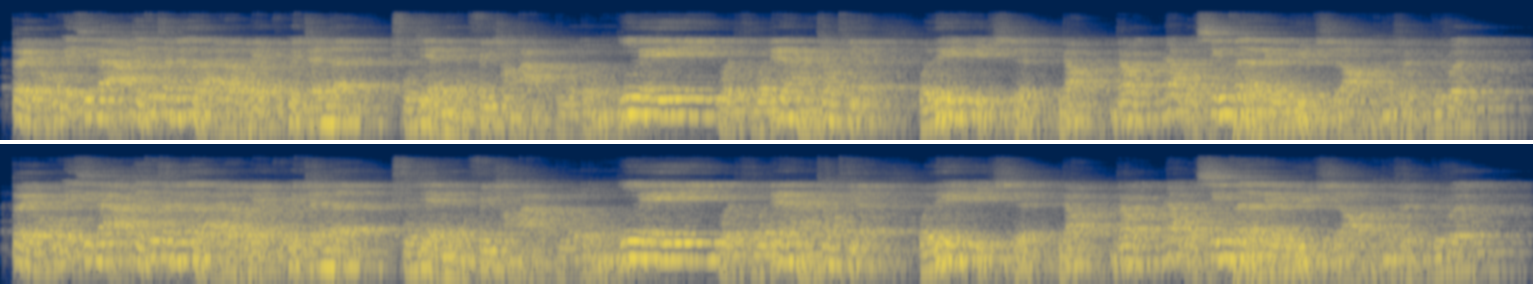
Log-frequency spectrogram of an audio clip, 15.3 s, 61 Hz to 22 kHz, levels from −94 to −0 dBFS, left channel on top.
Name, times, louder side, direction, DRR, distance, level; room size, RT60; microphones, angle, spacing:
voice 1, 0.1-3.6 3.9-10.3 10.6-10.8 11.1-14.6, equal, 20° left, -12 dB, 2.5 m, -18 dB
19.5 x 14.0 x 2.6 m, 2.4 s
head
